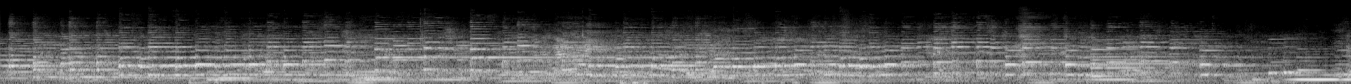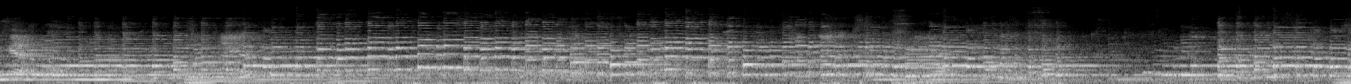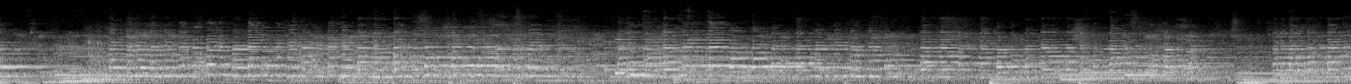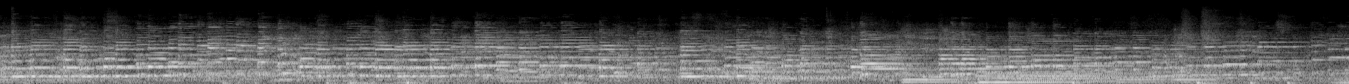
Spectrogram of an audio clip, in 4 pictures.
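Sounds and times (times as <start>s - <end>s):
banjo picked melody: 0.0s - 54.0s.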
